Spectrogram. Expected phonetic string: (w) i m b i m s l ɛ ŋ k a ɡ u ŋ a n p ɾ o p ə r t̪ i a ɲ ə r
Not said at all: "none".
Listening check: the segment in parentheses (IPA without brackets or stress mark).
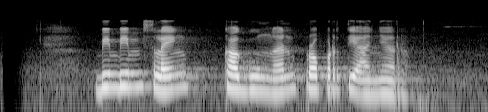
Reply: b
